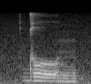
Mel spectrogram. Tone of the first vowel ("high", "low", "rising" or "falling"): low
